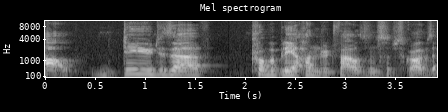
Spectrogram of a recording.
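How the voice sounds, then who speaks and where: Her voice is very deep and low in pitch, with lively intonation. The woman speaks at a fairly slow pace. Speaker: video blogger. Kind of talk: angry comedic rant; mocking impressions of squishy videos. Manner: incredulous, exasperated; sarcastic, animated. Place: home room. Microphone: phone near.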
